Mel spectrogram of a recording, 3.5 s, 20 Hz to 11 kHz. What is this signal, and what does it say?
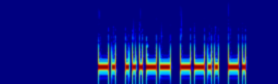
Morse code, heard as a keyed tone, about 28 wpm, 700 Hz. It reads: N3ZN
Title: Easy Call Signs Repeated 2x - 28wpm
